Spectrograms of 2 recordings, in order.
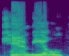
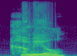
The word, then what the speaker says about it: Camille: It is not Camille. It is Camille. It's not difficult. It's not complicated. It's simply Camille.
